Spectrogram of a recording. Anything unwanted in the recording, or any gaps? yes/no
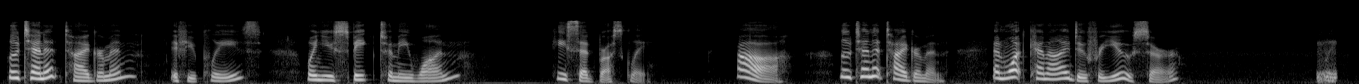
yes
